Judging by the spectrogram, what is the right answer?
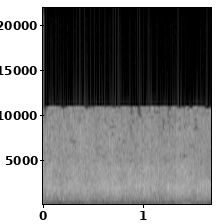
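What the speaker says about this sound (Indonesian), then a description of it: "tepuk tangan nih buat Pak Suparto" An audience claps for Pak Suparto, the tailor who has sewn about a hundred garments for President Jokowi. A dense, steady wash of many hands clapping fills the whole short moment, with no gaps.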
